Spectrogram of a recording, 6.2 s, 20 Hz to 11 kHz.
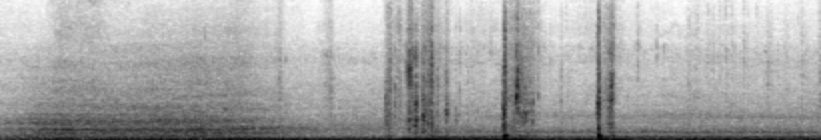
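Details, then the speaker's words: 2010 Citroën C1 rear wheel spun by hand before hub replacement: a low, steady roaring sound from the worn rear wheel bearing hub. "That's the the sound on worn bearing. I'm hoping you can hear this roaring sound coming from the worn bearing."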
